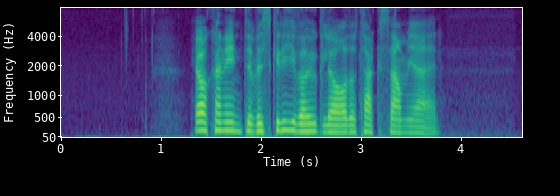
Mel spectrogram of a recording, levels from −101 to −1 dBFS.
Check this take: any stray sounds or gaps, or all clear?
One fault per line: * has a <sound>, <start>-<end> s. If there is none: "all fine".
all fine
